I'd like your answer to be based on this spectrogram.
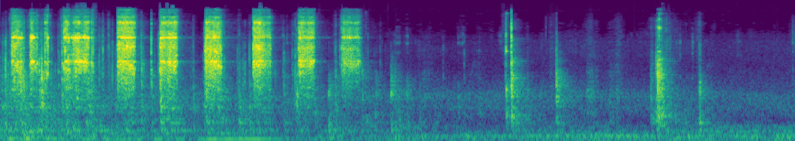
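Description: A ratchet wrench removing the nut from a wheelbarrow carriage bolt, with a fast run of loud close clicks followed by a few slower, sparser ratchet turns.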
